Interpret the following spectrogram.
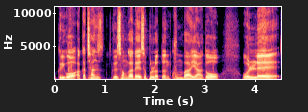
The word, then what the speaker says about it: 쿰바야: 아프리카 흑인들이 미국 발음을 했는데, 그러니까 미국식 영어를 발음을 했는데 발음이 잘 안 돼요. 그래서 된 발음이 쿰바야이고 원래 의미는 come by here, 여기 오시옵소서 이런 뜻이. come by here가 here이 이 흑인식 발음으로 쿰바야가 된 거예요.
